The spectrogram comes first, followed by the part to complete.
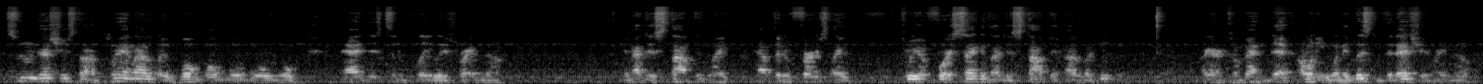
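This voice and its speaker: A man's voice: lowish voice, fairly quick, recorded from a distance, background noise. Laid-back man rambling while painting. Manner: laid-back, rambling, thinking aloud, swears casually. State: congested and tired from a cold. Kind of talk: casual talk to himself while painting.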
